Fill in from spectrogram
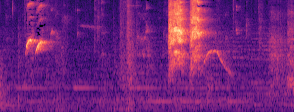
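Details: A conure at an avian vet, among medium-sized conures up for adoption, gives harsh, raspy squawks with a brief whistled note between them; a sun conure nearby is noted as very loud.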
